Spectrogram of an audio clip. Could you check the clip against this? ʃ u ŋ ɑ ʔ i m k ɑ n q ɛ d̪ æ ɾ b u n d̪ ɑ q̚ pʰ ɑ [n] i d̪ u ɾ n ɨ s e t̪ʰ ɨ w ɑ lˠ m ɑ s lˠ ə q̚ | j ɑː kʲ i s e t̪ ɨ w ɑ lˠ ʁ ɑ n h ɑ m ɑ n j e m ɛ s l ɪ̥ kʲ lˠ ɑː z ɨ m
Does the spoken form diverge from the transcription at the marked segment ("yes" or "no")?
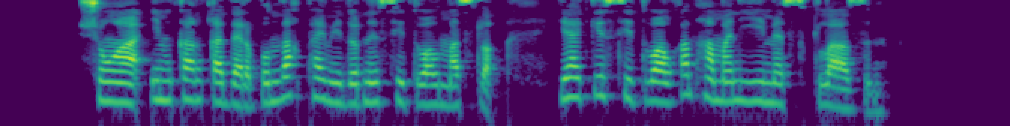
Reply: yes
